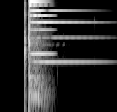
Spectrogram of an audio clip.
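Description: A click about half a second in, followed at once by a bright bell chime of several tones that rings out and fades over about a second and a half: the notification-bell ding sound effect of a subscribe-button animation, marking the bell being switched on.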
